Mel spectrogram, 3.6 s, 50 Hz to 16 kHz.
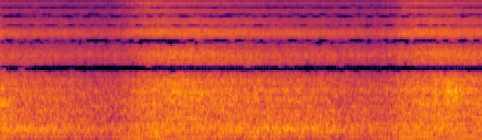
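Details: Jeep 4.0 inline-six idling with a light repeating knock and rattle and a couple of gentle blips; cause undetermined.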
